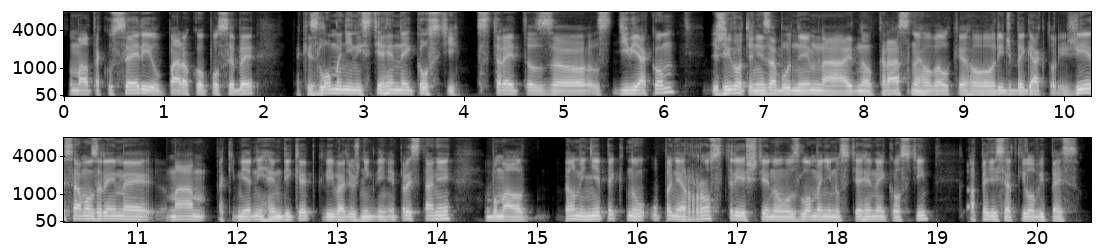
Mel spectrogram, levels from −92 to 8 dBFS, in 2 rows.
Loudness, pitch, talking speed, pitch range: -14 LUFS, 105 Hz, 135 wpm, 100-115 Hz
